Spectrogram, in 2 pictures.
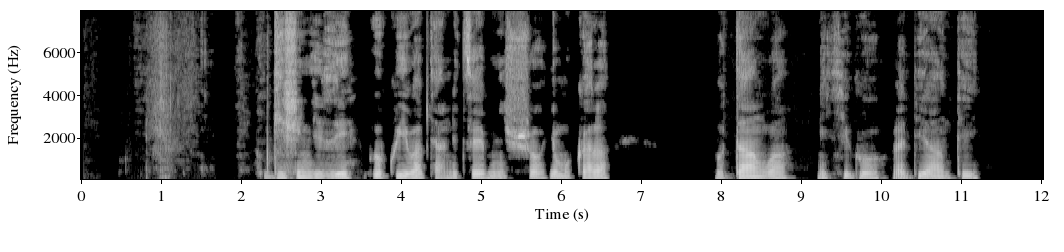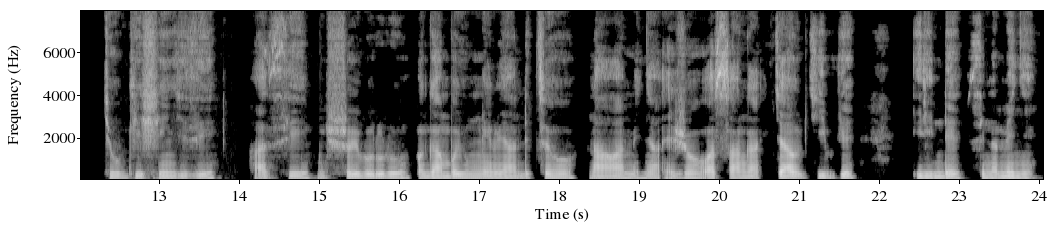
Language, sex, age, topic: Kinyarwanda, male, 18-24, finance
